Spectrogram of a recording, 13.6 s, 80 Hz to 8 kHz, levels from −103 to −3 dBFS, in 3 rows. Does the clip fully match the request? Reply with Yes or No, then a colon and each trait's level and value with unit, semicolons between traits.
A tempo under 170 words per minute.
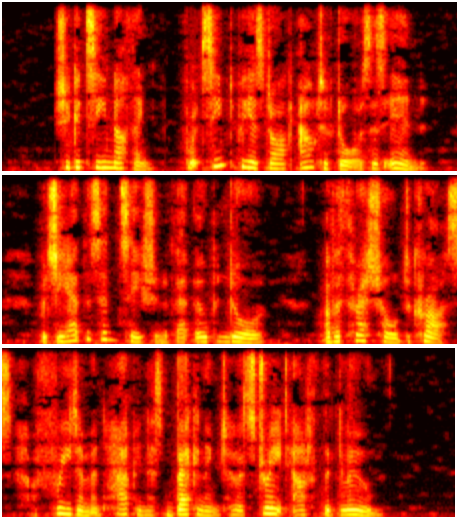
No: average, 185 wpm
